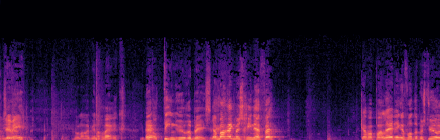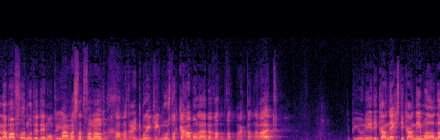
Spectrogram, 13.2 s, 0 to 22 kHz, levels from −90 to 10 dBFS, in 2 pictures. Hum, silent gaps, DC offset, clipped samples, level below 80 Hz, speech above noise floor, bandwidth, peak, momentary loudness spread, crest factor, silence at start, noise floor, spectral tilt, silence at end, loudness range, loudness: none; none; under 0.1%; under 0.1%; -66 dBFS; 40 dB; 14.5 kHz; -2 dBFS; 14 LU; 18 dB; 0 s; -59 dBFS; -4 dB/octave; 0 s; 4 LU; -19 LUFS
